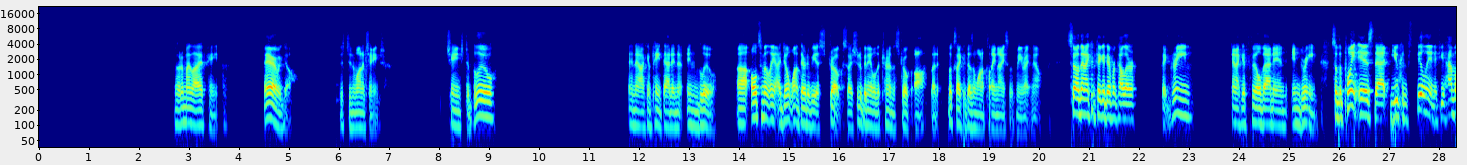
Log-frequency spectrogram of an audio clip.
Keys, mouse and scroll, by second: 2.9 click, 4.0 click, 6.0 click, 6.9 click, 7.1 click, 8.7 click, 9.7 click, 11.4 click, 14.3 click, 14.9 click, 16.4 click, 17.3 click, 17.8 click, 18.4 click, 19.3 click, 20.4 click, 20.5 click, 22.3 click, 23.0 click, 24.0 click, 24.7 click.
